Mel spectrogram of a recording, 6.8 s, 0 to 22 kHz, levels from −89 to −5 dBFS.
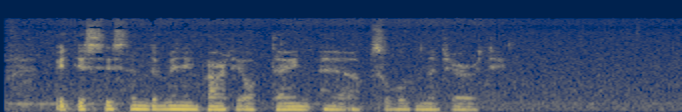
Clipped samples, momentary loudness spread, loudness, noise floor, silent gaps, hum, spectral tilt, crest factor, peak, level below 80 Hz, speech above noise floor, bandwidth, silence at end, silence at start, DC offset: under 0.1%; 12 LU; -27 LUFS; -51 dBFS; none; none; -5.5 dB/octave; 22 dB; -6 dBFS; -52 dBFS; 25 dB; 11.5 kHz; 0.9 s; 0.05 s; under 0.1%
